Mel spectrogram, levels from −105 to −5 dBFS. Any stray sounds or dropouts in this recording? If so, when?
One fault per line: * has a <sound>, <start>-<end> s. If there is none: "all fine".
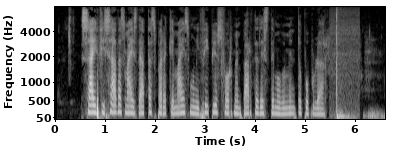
* has a thud, 5.6-6.1 s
